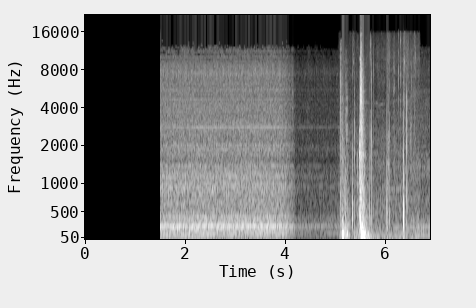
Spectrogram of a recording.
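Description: After a second and a half of silence, a car engine runs steadily for about three seconds and cuts off. About a second later come two heavy car-door thuds, followed by a few lighter clicks.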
